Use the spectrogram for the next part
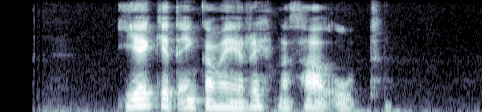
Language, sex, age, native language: Icelandic, male, 40-49, Icelandic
